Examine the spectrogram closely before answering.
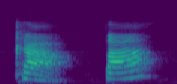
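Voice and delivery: "Capazes" in three separate beats, "Ca, pa, zes"; split into syllables. Shown as a demonstration. Teacher asking pupils to count, "Capazes" syllable by syllable. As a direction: pause between each syllable of "Capazes". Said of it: "separar as palavras em sílabas".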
